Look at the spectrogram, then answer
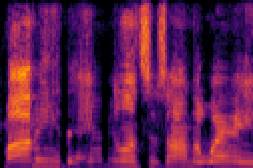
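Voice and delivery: imitated child calling out. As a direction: call to mommy as a sister would. Sister calling out to mom.

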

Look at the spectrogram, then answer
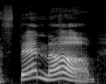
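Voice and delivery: high, loud urging; rallying shout of support; emphatic cheer. Pretend. Cheering on a character.

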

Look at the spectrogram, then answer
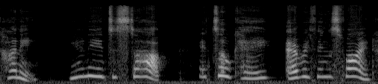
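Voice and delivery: put-on high, gentle voice of a kind lady calming a child; soothing stranger. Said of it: "really soothingly talked to my son".

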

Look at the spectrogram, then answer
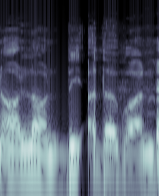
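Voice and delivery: lightly put-on French accent; attempted French accent. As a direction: imitate someone fumbling through a bit of French. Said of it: "trying to speak a bit of French".

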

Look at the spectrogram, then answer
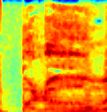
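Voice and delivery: high-pitched "boom" sound effect; imitated gunshot boom. Telling friends how he fired staple gun, high boom. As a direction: fire off a high, playful boom.

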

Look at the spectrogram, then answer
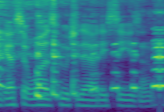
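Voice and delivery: high, through laughter; laughing. Real, not acted. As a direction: giggle the words out. Laughing at her own joke.

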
